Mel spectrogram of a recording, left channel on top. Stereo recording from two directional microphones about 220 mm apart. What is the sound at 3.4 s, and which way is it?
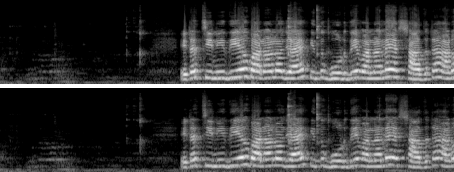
Speech, 40° left (ahead or behind).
